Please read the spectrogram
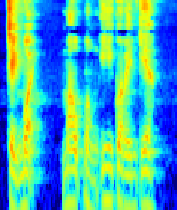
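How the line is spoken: Soft. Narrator (Vietnamese): Nàng khẽ bảo cô

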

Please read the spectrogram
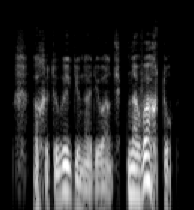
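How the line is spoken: Startled, frightened. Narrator (Russian): испуганно очнулся мичман

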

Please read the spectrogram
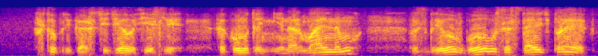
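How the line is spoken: Exclaimed. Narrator (Russian): воскликнула сеньора Табуссо

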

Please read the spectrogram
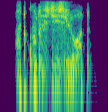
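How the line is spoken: Whispered question. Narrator (Russian): шепотом спросил Алексей

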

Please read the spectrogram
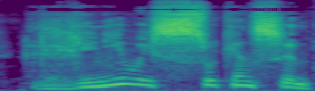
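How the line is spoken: Angry hiss. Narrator (Russian): прошипела Стефи

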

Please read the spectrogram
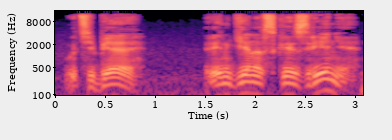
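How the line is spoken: Gloomy question. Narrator (Russian): мрачно спросил Саня

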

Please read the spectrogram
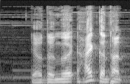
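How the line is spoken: Stern voice. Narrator (Vietnamese): Hận Thiên nghiêm giọng

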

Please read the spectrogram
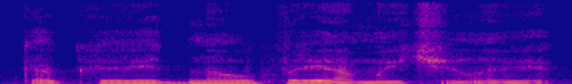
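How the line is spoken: Very gloomy. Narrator (Russian): сказал он весьма мрачно

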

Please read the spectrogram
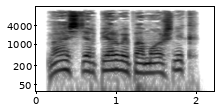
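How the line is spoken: Hoarse wheeze. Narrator (Russian): просипел Сиплый

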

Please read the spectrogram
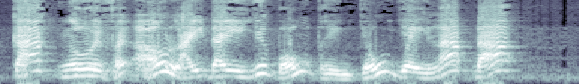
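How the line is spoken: Loud, eerie, menacing shout. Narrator (Vietnamese): Tử Dòng thuyền chủ quát mắt lên với giọng thật rùng rợn thê thảm quát lớn

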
